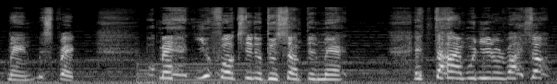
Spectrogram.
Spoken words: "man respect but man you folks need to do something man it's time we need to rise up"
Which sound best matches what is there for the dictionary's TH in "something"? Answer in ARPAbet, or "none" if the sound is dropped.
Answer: TH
